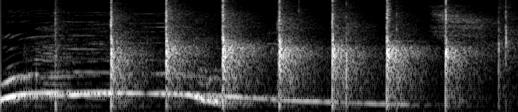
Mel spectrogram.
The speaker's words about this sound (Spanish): Que, aplaudimos, güey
